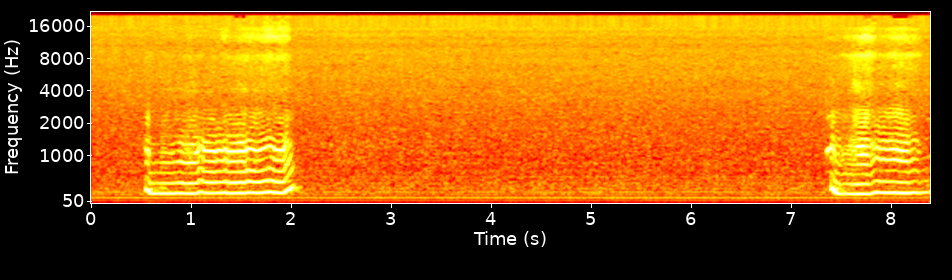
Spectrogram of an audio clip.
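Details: A Chihuahua naps curled into its owner's lap, giving drawn-out, reedy snores about one and a half seconds long, one near the start and another close to the end, with quiet breathing gaps and low electrical hum between.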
